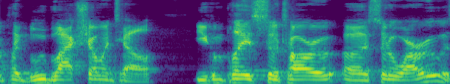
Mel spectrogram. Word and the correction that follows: Satoru: Is that how it's pronounced? – Satoru, yeah.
